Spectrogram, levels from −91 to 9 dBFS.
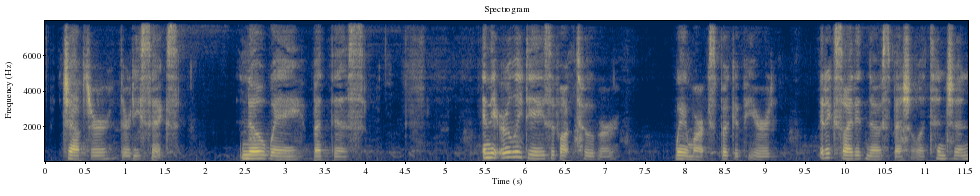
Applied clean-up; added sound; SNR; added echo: neural separator model SepFormer DNS4.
